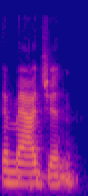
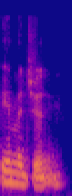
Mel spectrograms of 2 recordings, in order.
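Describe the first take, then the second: First: The word sounds like the word 'imagine'. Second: The word sounds like the name 'Imogen'. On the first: The speaker calls it right. "they pronounce it imagine" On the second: The speaker calls it wrong. "not Imogen"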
